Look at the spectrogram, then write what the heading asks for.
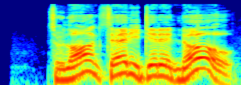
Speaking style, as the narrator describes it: grumbled Dungo, contradicting Bowler

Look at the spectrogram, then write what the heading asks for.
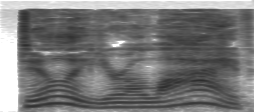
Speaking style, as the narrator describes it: gasped Dot, overjoyed

